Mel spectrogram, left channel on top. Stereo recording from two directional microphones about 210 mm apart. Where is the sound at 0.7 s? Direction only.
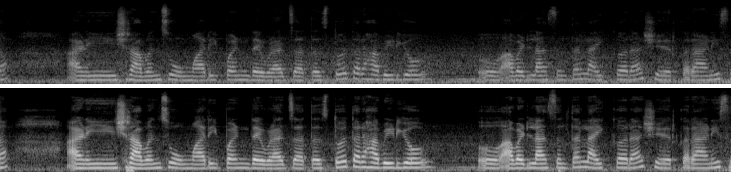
40° right (ahead or behind).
